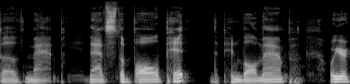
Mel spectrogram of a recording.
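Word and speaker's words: Ball x Pit: apparently not pronounced ballax pit or bulks pit. It's a ball pit. Two complete separate words with a random X in between for reasons I do not know.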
